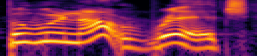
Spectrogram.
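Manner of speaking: imitated younger self insisting; mock naive protest. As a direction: protest "not rich" high and drawn out. Mimicking own younger naive protest.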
